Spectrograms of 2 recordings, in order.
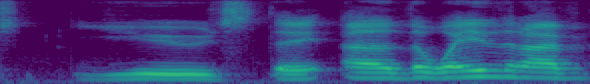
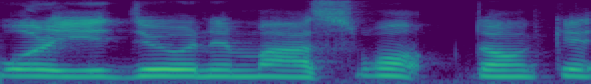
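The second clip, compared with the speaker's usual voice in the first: terrible ogre voice, pitched up; 6 semitones higher than usual. Speaker joking about whose swamp it could be, terrible Shrek impression. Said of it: "I do a terrible Shrek impression".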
